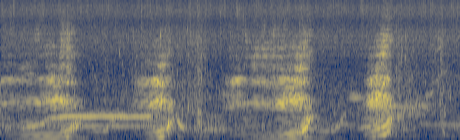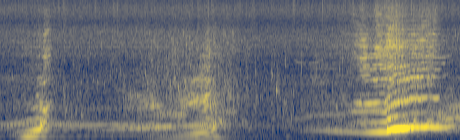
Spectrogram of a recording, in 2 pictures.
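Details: Humpback whale song from the sea, sung by a male: a repeated phrase of short moans with rising and falling sweeps, about every one to one and a half seconds, ending in a louder upswept cry.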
